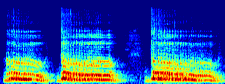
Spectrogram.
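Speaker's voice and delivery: loud buzzing lip trill. Shown as a demonstration. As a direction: blow a loud lip roll. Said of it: "des exercices pour les lèvres".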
